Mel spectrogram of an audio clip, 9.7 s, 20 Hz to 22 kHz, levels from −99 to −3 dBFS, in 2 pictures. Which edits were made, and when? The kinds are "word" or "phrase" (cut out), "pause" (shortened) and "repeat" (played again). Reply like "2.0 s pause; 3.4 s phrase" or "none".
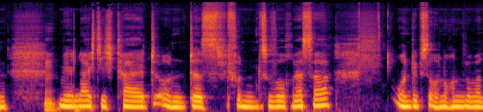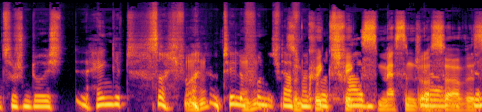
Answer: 2.3 s word; 2.6 s word; 2.9 s word; 4.1 s word; 4.6 s word; 7.6 s word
